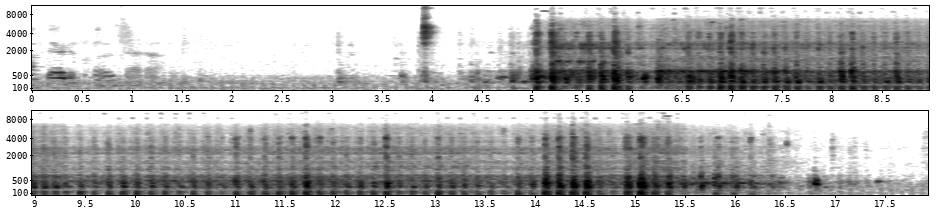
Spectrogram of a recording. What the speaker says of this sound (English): I'm just going to stitch across the top there to close that up.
